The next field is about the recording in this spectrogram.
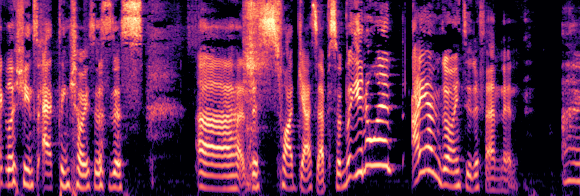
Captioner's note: laughs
